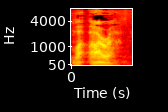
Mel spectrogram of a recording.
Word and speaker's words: Waara: C-H-R-I-S-T-I-N-E. And Wara is spelled W-A-A-R-A. Often it's pronounced here in Maui often as Wara, because... We pronounce our vowels, all of them. – Wa'ara. Yeah.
